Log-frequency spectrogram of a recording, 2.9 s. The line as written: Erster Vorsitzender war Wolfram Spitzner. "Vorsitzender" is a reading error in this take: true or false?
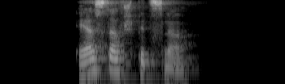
true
